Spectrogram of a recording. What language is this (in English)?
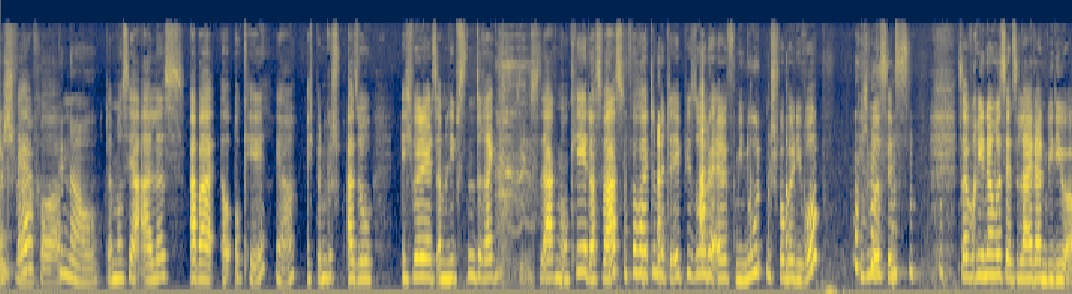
German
